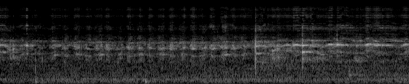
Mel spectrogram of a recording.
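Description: A metal spoon stirring formula milk in a small steel bowl, rubbing against the bowl with a steady thin high squeak and a few light clinks.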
